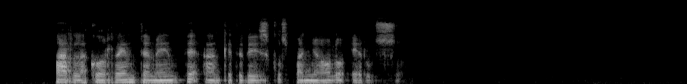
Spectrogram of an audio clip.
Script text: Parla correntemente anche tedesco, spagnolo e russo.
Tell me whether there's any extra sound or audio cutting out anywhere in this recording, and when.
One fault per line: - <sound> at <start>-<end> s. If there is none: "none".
none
